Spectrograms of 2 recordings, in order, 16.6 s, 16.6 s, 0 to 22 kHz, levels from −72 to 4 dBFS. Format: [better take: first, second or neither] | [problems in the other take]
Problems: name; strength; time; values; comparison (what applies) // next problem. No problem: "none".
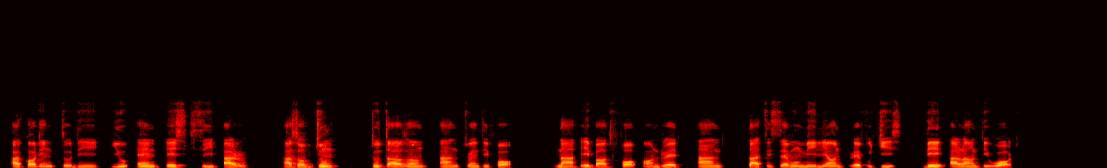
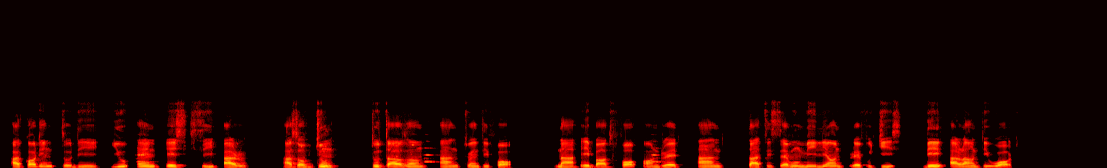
first | noise reduction (neural mask model RNNoise)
